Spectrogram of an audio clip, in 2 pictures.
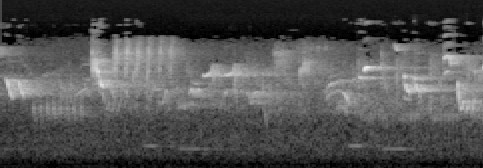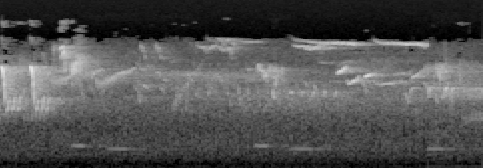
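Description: Several birds chirping and calling over one another in a busy chorus of quick, high chirps and short trills.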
